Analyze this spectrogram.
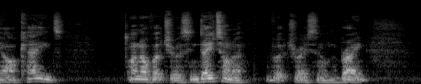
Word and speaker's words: Daytona: On the videos I always pronounce it wrong, and I think, I don't say it like that, so it's Daytona, not Daytona.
